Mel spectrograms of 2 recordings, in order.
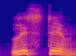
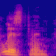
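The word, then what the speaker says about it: ליסטים: Listim, not listman.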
